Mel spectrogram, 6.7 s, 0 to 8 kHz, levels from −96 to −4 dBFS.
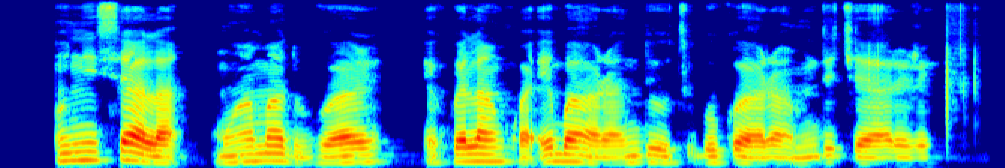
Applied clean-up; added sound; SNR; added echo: none; none; none; none.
